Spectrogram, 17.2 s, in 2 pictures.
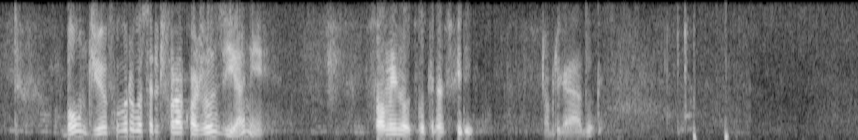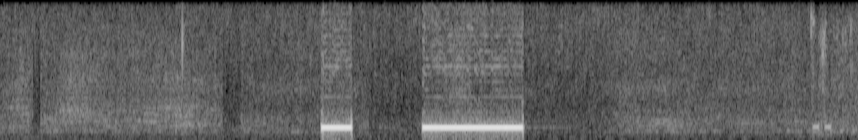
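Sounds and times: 
speech: 0:00.6 - 0:02.8, 0:03.7 - 0:06.2
telephone busy tone after dropped call: 0:12.8 - 0:13.8.

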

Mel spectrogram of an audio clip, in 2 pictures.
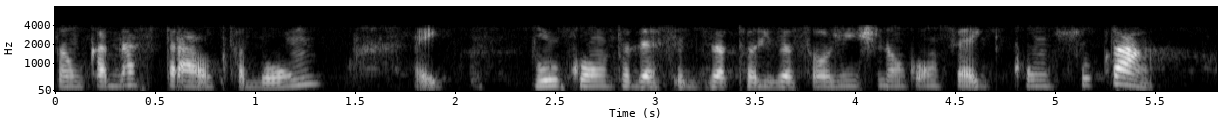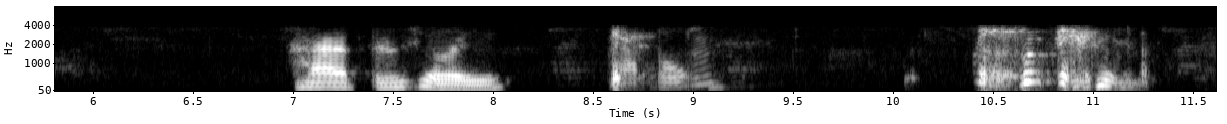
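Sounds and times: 
speech: 0:00.0 - 0:05.6, 0:07.0 - 0:09.2, 0:10.4 - 0:11.4
person coughing after choking: 0:10.4 - 0:11.3.

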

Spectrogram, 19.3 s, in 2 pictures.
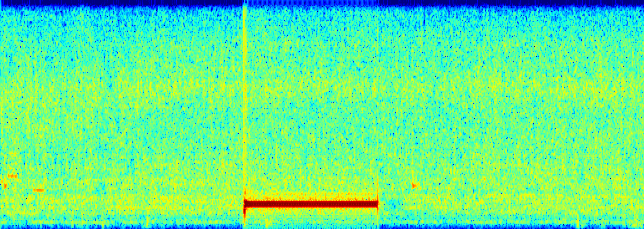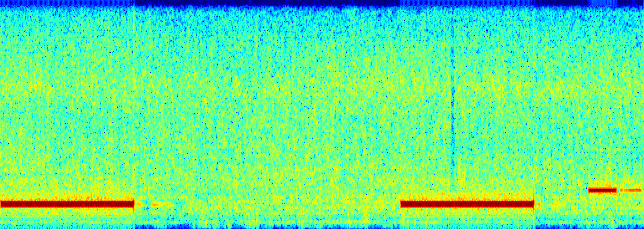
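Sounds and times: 
telephone line tones during a call transfer: 0:03.7 - 0:05.7, 0:09.7 - 0:11.7, 0:15.7 - 0:17.8, 0:18.5 - 0:19.3
short higher-pitched beep: 0:18.5 - 0:19.3.

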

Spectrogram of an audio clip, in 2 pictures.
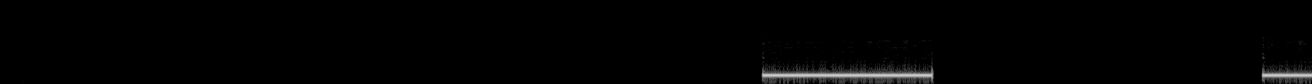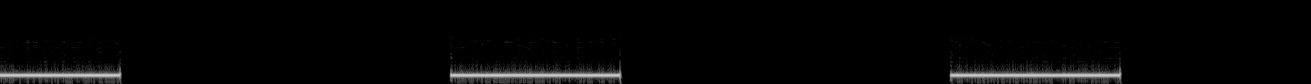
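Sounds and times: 
telephone busy tone after a failed call: 0:07.6 - 0:09.4, 0:12.6 - 0:14.4, 0:17.6 - 0:19.4, 0:22.6 - 0:24.4.

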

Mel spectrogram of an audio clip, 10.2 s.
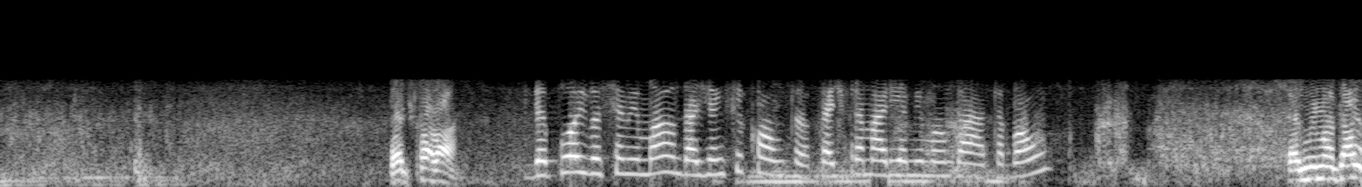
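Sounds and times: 
bus passing by: 0:00.0 - 0:04.5, 0:05.4 - 0:07.9
speech: 0:02.9 - 0:09.0, 0:09.6 - 0:10.1.

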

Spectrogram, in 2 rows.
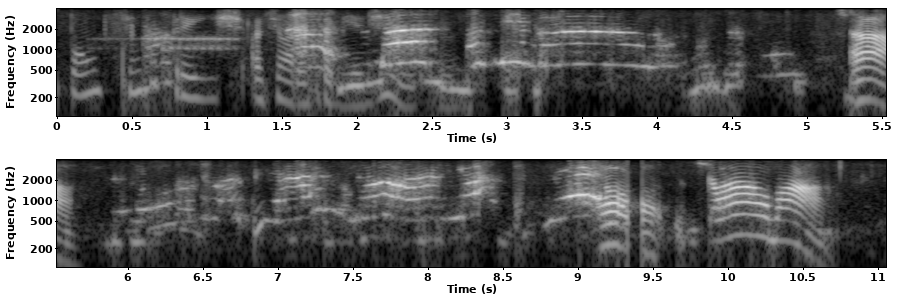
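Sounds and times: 
speech: 0:00.1 - 0:03.4, 0:04.2 - 0:06.2, 0:09.1 - 0:10.8
young child shouting loudly in the room: 0:02.2 - 0:04.2, 0:06.4 - 0:09.3.

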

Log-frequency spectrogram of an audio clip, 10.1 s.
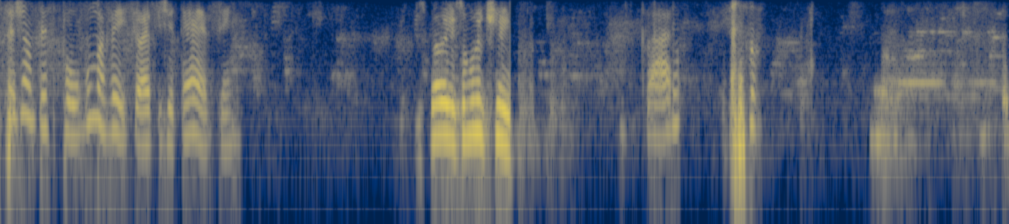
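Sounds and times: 
speech: 0:00.2 - 0:02.5, 0:04.2 - 0:05.3, 0:06.4 - 0:07.7, 0:08.7 - 0:09.3
person coughing: 0:07.3 - 0:07.6.

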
